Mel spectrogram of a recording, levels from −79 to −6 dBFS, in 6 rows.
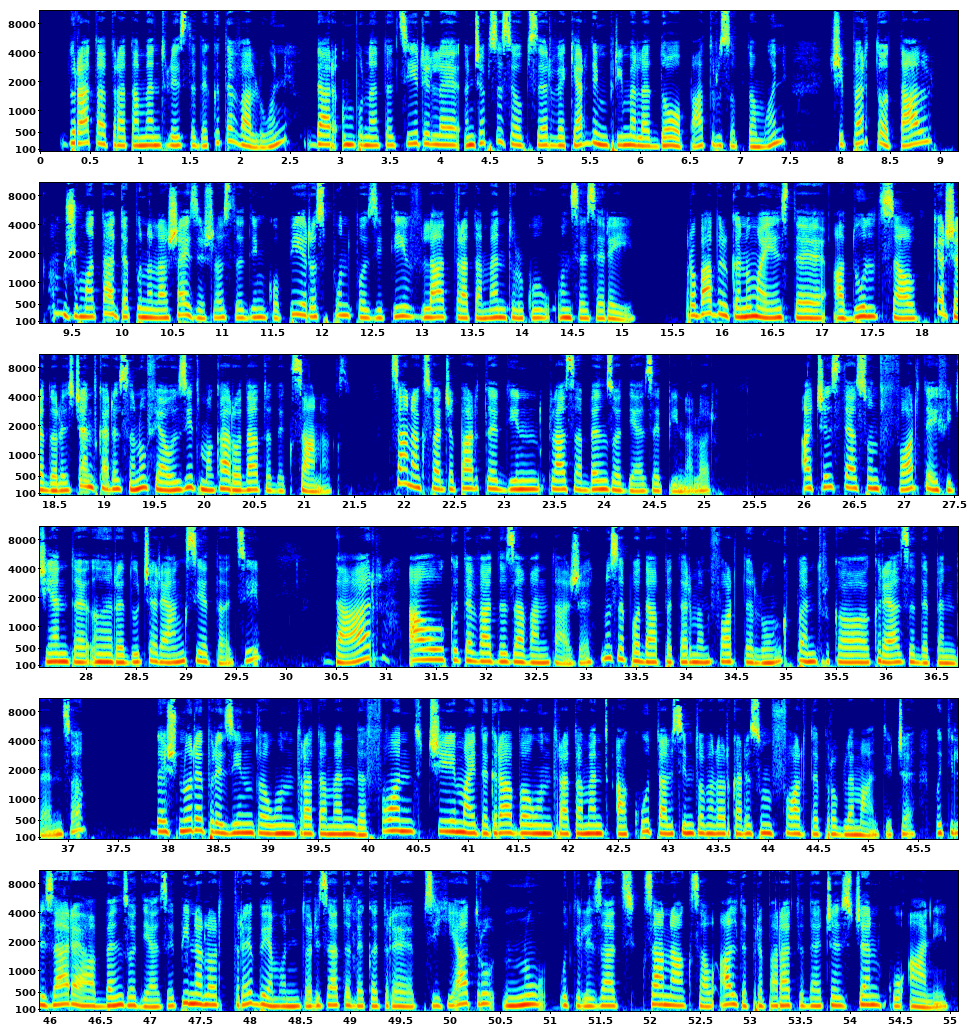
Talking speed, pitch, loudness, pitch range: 130 wpm, 190 Hz, -25 LUFS, 175-210 Hz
